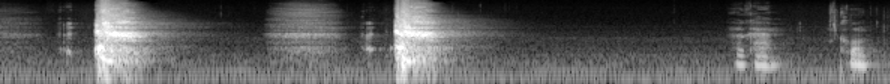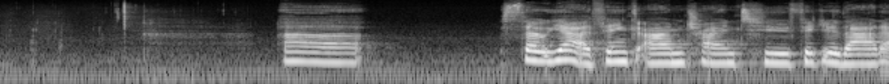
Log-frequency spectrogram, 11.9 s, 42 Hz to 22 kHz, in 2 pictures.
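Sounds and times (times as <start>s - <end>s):
person sneezing: 0.4s - 1.2s, 2.4s - 3.2s
speech: 4.9s - 5.9s, 7.8s - 8.4s, 9.4s - 11.8s.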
